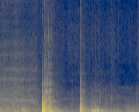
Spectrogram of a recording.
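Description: Two short knocks, about half a second apart, from handling a fishing rod and its wire line guide against a workbench.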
